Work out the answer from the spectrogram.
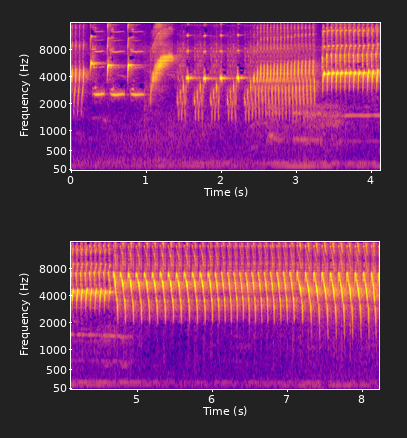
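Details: Canary singing in the wild: a varied, fast song opening with high whistled and sharp chirped notes, shifting into buzzy repeated syllables and then a long, rapid trill of about eight notes a second, with a soft low hum underneath.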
